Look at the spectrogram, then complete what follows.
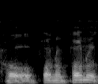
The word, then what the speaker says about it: Ho'oponopono: So it's HO'OponoPONO.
